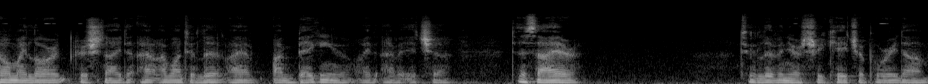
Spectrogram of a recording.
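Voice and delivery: normal talking voice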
